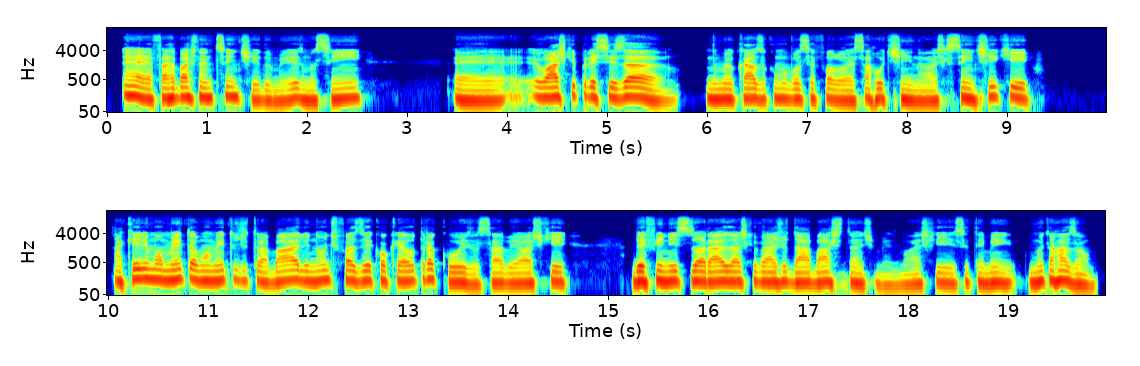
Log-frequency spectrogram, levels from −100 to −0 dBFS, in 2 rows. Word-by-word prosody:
É, 155 -6 +4
faz 135 +2 +2
bastante 140 0 +1
sentido 120 -7 -2
mesmo, 120 +2 0
assim 130 +5 0 1.0
eh, 120 +4 0
eu 150 -1 0
acho 145 -3 +5
que 165 - -3
precisa, 140 -4 +2 0.4
no 130 -2 +2
meu 125 -1 +2
caso, 130 0 0
como 130 +1 -2
você 130 0 -1
falou, 120 -1 -1
essa 115 +3 -2
rotina. 120 -2 0
Eu - - 0
acho 115 0 -1
que 115 - -6
sentir 140 +2 0
que 140 -4 0 0.8
aquele 155 +5 +2
momento 155 0 +2
é - - +4
o - - +1
momento 140 +2 0
de 140 -1 -6
trabalho 135 +3 0
e - - +1
não 135 +2 +1
de 150 - -9
fazer 140 -1 0
qualquer 135 0 -1
outra 155 +3 -1
coisa, 125 -5 -1
sabe. 115 +3 -2
Eu 115 - 0
acho 120 +1 -2
que, 125 -2 -1 0.6
definir 135 +1 +3
esses 125 -2 -3
horários, 135 -1 +3
eu 135 - +3
acho 125 - -2
que - - -6
vai 130 -1 +1
ajudar 125 0 +1
bastante 115 -1 -2
mesmo. 100 0 -8
Eu 105 - -5
acho 115 +1 -5
que 120 -2 -3
você 125 +3 -7
tem 120 0 -3
bem 120 0 0
muita 130 +3 +1
razão. 120 -8 +2
130 Hz, 180 wpm, -23 LUFS, 120-140 Hz, 1.0 s, acho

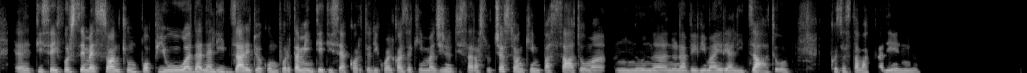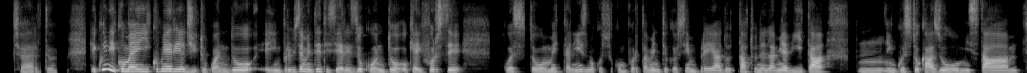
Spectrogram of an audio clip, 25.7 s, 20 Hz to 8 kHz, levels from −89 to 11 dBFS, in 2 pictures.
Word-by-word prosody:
ehm, 175 -1 -4
ti 200 +3 -5
sei 195 0 +1
forse 205 +1 +1
messo 200 0 +3
anche 200 +1 +4
un 195 -1 -3
po' 205 +1 -1
più 200 0 -1
ad 190 -1 +3
analizzare 195 +1 +4
i - - -4
tuoi 190 -1 -4
comportamenti 190 +1 0
e - - +3
ti 185 -3 -9
sei 175 +1 -1
accorto 185 +1 -7
di 185 0 -8
qualcosa 190 +2 -3
che 195 -2 -16
immagino, 180 +2 -3
ti 175 -1 -14
sarà 180 +1 -3
successo 195 +5 -4
anche 185 -1 -3
in 180 -1 -4
passato 185 0 0
ma 175 -1 -4
non 180 0 -4
non 175 0 -4
avevi 175 0 -3
mai 175 0 -1
realizzato 170 0 -1 0.5
cosa 180 0 -9
stava 175 0 -3
accadendo. 170 0 -7 1.6
Certo. 180 -1 -6 0.4
E - - -2
quindi, 450 -5 +8
come 250 -3 +6
hai 240 -1 +3
come 255 +3 +1
hai 260 - +7
reagito 190 - +1
quando, 190 +3 +2 0.2
ehm, 205 - -3
improvvisamente 210 +3 +1
ti 200 -5 -8
sei 185 +1 +3
reso 190 +5 +1
conto: 195 -1 0
"Okay, 180 -3 0
forse 210 -1 0 0.5
questo 190 0 -3
meccanismo, 195 +1 -2
questo 185 0 -14
comportamento 190 +1 -4
che 185 - -14
ho - - -2
sempre 190 0 -3
adottato 185 +2 -1
nella 180 -1 -1
mia 205 +2 +4
vita, 185 0 +4 0.4
mhmm, 185 -1 -5
in 190 - -2
questo 190 +2 -2
caso 185 0 +2
mi 180 0 -2
sta 180 0 +4
uhm, 180 0 -6
190 Hz, 170 wpm, -23 LUFS, 180-200 Hz, 1.6 s, quindi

